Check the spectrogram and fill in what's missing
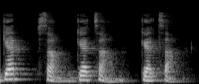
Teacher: não dá tempo de você fazer um T marcadinho, mas você também não pode comer o T, ficar get some, ok?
